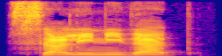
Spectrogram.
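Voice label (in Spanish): "SALINIDAD", Spanish; mekanta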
